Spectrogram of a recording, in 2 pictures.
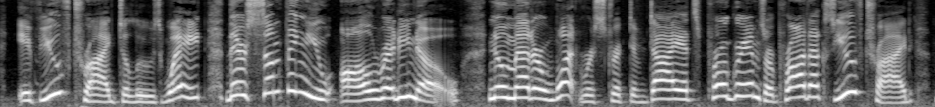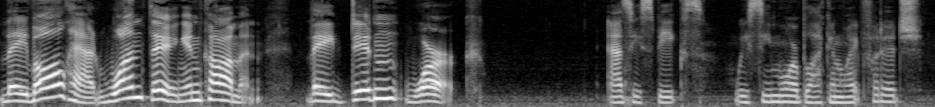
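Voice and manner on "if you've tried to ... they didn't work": classic, iconic TV infomercial announcer voice. Acting out the announcer while a partner describes the footage, in iconic infomercial voice. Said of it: "Now we hear that iconic infomercial voice".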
